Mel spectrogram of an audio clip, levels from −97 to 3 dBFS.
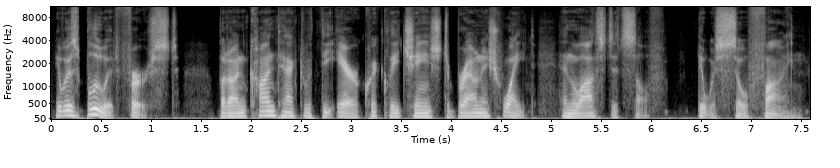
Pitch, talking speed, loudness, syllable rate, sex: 100 Hz, 180 wpm, -20 LUFS, 4.4 syllables/s, male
